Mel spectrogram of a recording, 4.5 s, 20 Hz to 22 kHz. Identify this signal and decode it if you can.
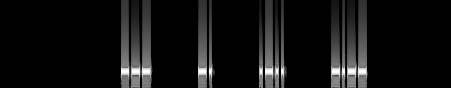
Morse code, heard as a keyed tone, about 48 wpm, spaced as for 16 wpm, 700 Hz. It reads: ONLY
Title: 6x Character Spacing - Top 300 Words - 45wpm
